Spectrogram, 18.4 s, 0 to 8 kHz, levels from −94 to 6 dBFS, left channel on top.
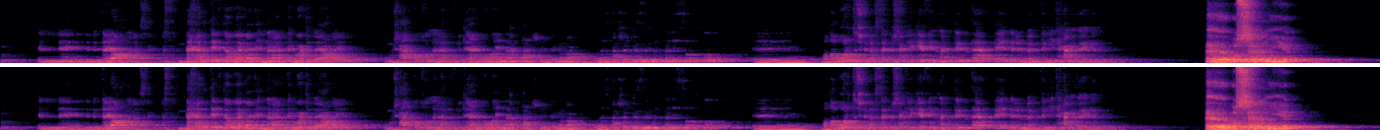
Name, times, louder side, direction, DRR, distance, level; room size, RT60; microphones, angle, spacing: voice 1, 0.5-4.6 5.1-9.5 10.0-14.7, right 1 dB, 10° right, -7 dB, 0.8 m, -38 dB
voice 2, 16.1-17.2, right 1 dB, 45° right, -3 dB, 0.5 m, -23 dB
4.0 x 2.6 x 2.4 m, 1.5 s
head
